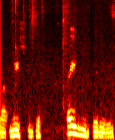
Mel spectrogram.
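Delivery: muffled, as if through a wall; muffled bad mic sound. Real, not acted. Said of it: "You sound muffled".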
